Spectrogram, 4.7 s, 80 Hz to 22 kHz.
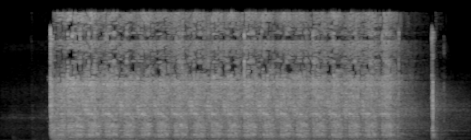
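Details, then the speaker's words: Austin-Healey Sprite with a newly fitted 1275cc A-Series engine, first start, choke pulled and spark confirmed: fast, steady starter cranking for four seconds without catching; no fuel reaches the filter and the electric fuel pump can no longer be heard. "not getting any fuel in the filter yet. In fact, I don't hear the fuel pump at all anymore."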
